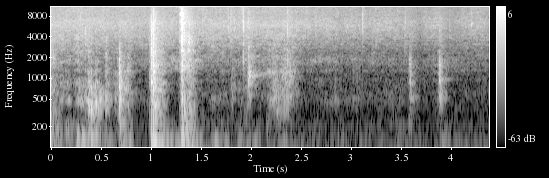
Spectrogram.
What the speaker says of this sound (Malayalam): നമുക്ക് ഇനിയിലോട്ട് ഇച്ചിരി മുളക് പൊടി ഇട്ട് കൊടുക്കാം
